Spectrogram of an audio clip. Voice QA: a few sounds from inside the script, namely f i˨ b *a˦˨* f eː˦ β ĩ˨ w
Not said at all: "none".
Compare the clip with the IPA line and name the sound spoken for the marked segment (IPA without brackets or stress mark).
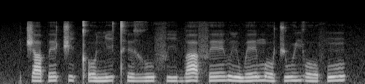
a˦˨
